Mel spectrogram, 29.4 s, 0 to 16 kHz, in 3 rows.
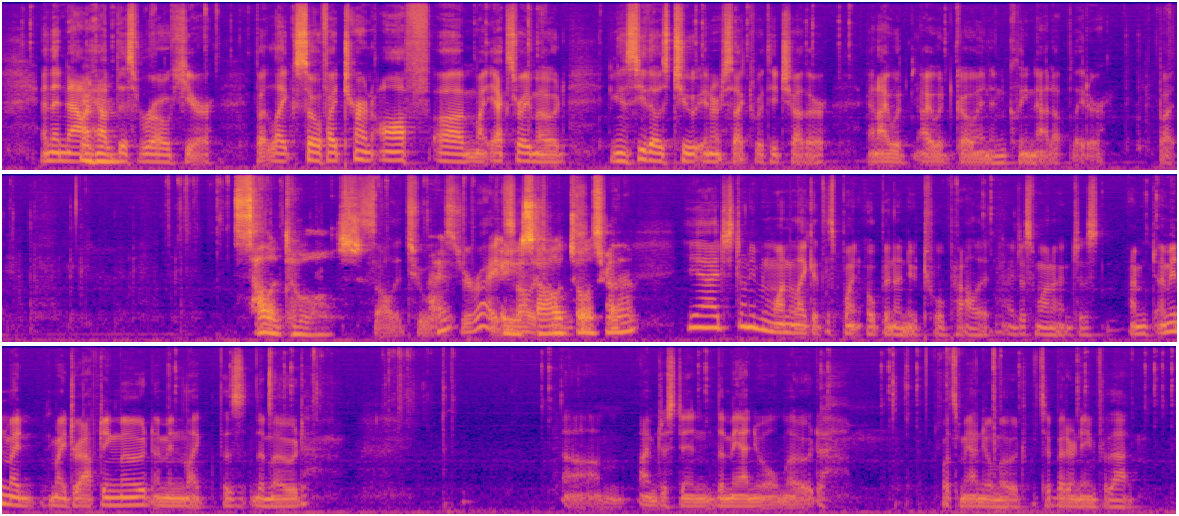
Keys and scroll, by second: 1.6 super+g, 11.5 h, 13.3-14.1 typing, 21.8 space, 23.2 l, 27.0 space, 27.8 p, 28.5 space.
